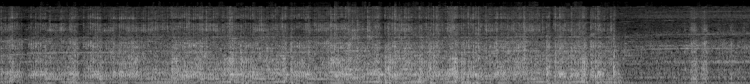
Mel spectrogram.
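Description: An electric mixer beats banana bread batter with vanilla, giving a loud, steady motor whir that runs unbroken and eases slightly toward the end.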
